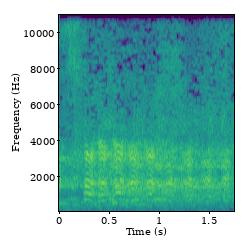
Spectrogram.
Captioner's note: audience laughing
